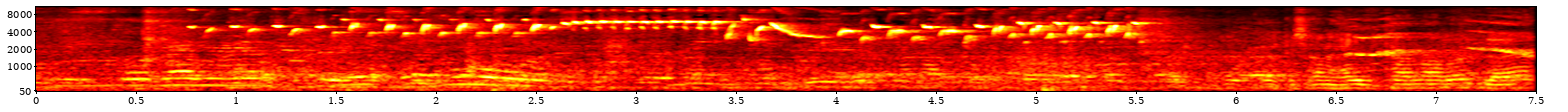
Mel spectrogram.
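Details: Mule bred from a male goldfinch and a female canary delivers bright, rapid twittering song, fast repeated metallic trills and quick chirps in a busy flowing run, with men's voices murmuring underneath.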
